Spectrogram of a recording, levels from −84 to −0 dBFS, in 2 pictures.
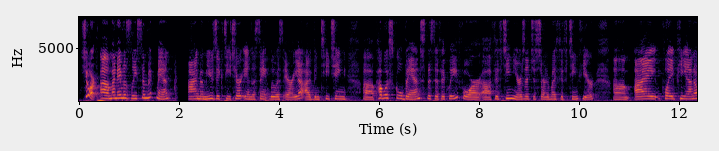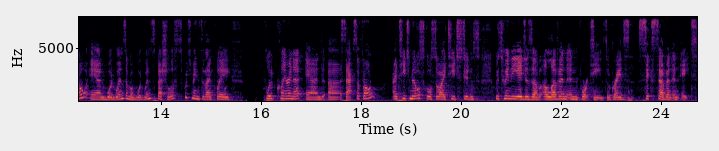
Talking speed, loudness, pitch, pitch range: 180 wpm, -35 LUFS, 225 Hz, 205-250 Hz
